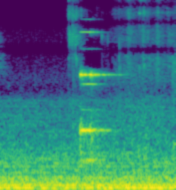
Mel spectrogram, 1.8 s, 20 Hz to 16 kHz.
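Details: Single short electronic beep over quiet room hum: keypad tone of a PCA infusion pump as channel select is pressed to give an ordered 0.5 mg bolus for a patient's pain above six.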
